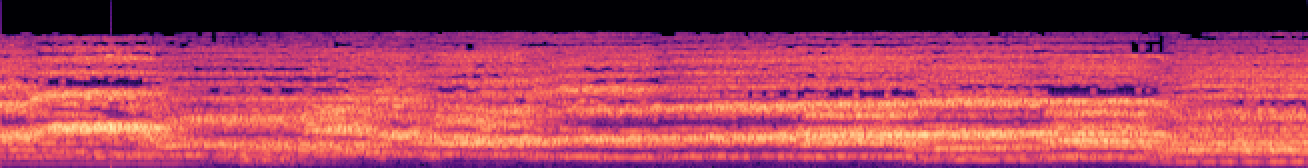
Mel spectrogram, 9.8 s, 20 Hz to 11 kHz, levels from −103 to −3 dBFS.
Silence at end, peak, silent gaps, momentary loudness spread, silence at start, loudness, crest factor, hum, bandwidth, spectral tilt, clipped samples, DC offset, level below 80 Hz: 0 s; 0 dBFS; none; 8 LU; 0 s; -17 LUFS; 18 dB; none; 5.8 kHz; -6.5 dB/octave; under 0.1%; under 0.1%; -76 dBFS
